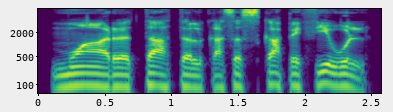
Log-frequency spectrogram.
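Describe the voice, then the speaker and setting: A cold, ruthless nobleman plotting a murder, steady and deliberate, as a man puts him on. The voice stays deep and low, close and dry. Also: no echo, natural voice. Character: cold ruthless male boyar conspirator.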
